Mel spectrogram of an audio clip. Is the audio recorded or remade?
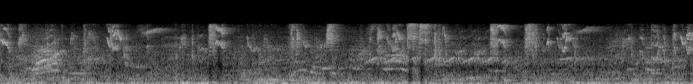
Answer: recorded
